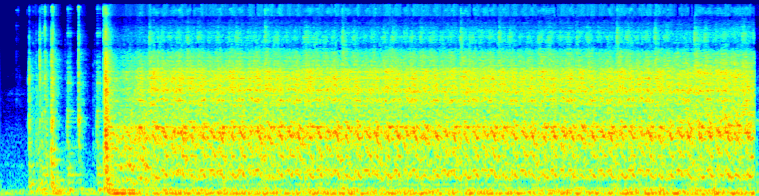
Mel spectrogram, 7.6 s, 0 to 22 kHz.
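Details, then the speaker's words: 1979 Ford Bronco under restoration, new module and wiring, fuel to pump: starter cranks briskly and evenly but never catches; crank no start. "it feels like it wants to it just it's cranking really healthy at least"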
